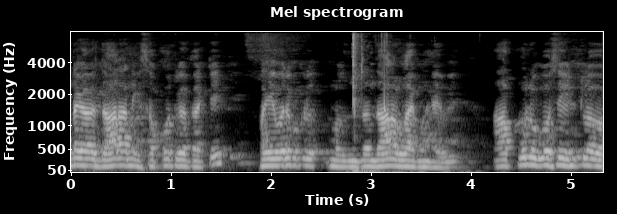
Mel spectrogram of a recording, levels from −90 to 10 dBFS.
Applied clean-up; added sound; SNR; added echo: classical method WPE with log-MMSE.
